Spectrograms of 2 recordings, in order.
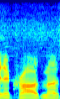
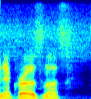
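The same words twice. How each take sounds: First: "ah" in the middle of Necrozma; short O in Necrozma. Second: "oh" in the middle of Necrozma; long O in Necrozma. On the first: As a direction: say Necrozma as neh-KRAHZ-muh. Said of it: "sometimes I'll also say Necrozma". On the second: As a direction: say Necrozma as neh-KROHZ-muh. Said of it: "I say Necrozma". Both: Shown as a demonstration.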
